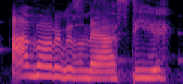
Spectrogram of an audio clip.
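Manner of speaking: ordinary talk, nothing marked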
